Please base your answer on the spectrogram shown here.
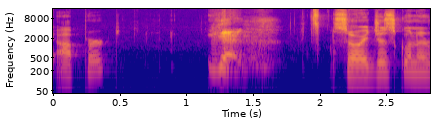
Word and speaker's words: Apert: I'm pronouncing it correctly, Apert.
